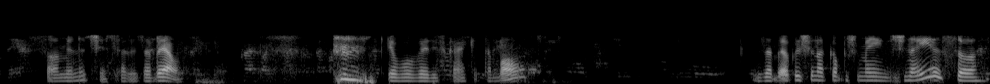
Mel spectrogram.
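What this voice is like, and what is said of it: Carioca Brazilian Portuguese accent. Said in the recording (Portuguese): “Tu é carioca, é? ... Tá, percebi logo. ... É por causa do sotaque, né? Todo mundo fala isso.”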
